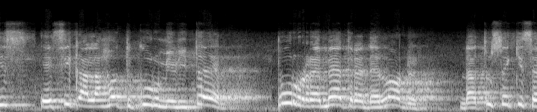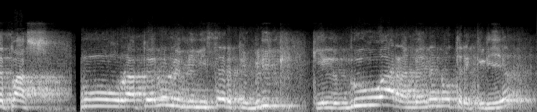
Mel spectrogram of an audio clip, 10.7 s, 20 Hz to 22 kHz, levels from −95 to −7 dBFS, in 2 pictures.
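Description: The audio drops suddenly in quality at 6.14 s and stays degraded to the end, with no gap. This is an adaptive stream at a lower bitrate. Artefacts rise, which fits a step down from about 64 to 16 kbit/s Opus.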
